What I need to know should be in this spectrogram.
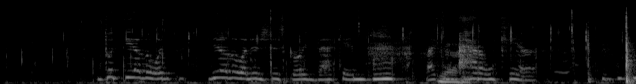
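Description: A dog whimpers and whines softly close by.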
